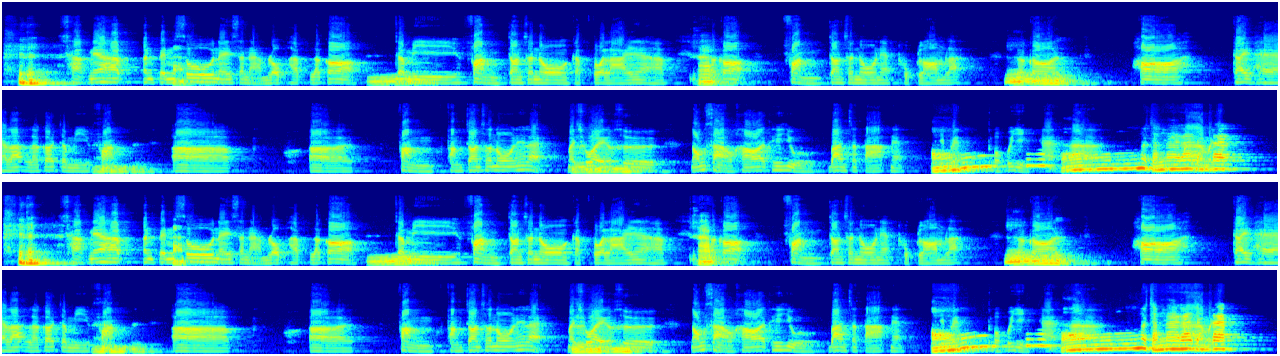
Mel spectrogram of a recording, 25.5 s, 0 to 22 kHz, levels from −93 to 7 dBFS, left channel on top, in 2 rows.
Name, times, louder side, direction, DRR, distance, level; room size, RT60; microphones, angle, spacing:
voice 1, 0.0-0.6 1.7-1.8 3.7-4.1 6.9-7.1 10.0-10.6 13.7-13.9 18.5-19.1 22.1-22.7 23.0-25.0, right 3 dB, 90° right, 0.8 m, -26 dB
voice 2, 0.6-3.6 3.9-7.5 7.8-9.6 10.1-10.6 11.3-11.9 12.3-14.1 14.5-15.1 15.6-16.3 16.7-19.3 19.7-21.8 22.2-23.8 24.5-25.0, right 1 dB, 5° right, 0.3 m, -34 dB
16.5 x 5.9 x 3.6 m
head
